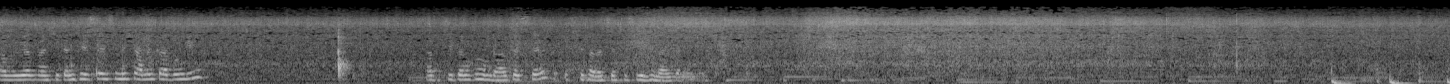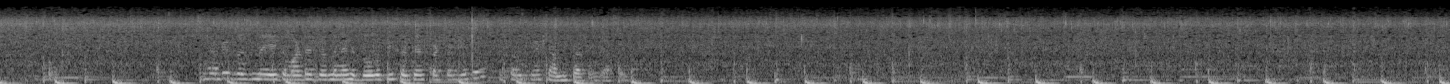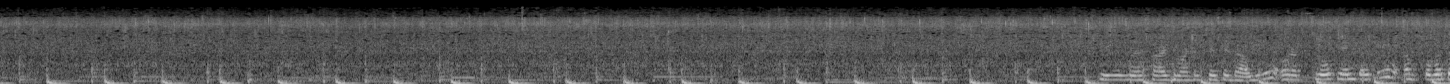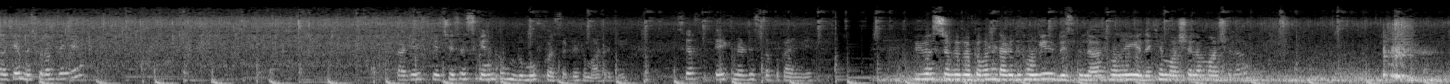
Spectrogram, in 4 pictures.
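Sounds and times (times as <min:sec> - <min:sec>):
chicken sizzling in oil: 0:00.0 - 0:50.4
music with thumping beat: 0:13.3 - 0:58.0.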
